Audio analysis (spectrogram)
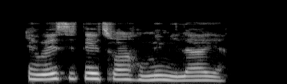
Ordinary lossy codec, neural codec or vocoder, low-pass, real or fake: AAC, 48 kbps; none; 7.2 kHz; real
